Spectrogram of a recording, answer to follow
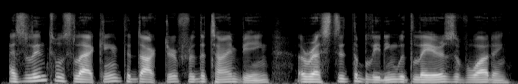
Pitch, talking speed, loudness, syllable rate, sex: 120 Hz, 195 wpm, -19 LUFS, 4.9 syllables/s, male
